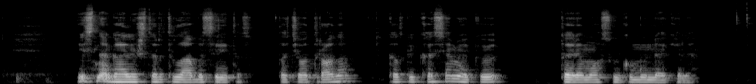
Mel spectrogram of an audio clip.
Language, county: Lithuanian, Alytus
